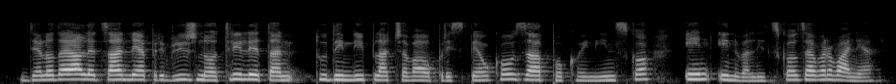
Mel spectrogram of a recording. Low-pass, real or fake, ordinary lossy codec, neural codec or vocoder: 7.2 kHz; fake; AAC, 48 kbps; codec, 16 kHz, 1 kbps, X-Codec, HuBERT features, trained on LibriSpeech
